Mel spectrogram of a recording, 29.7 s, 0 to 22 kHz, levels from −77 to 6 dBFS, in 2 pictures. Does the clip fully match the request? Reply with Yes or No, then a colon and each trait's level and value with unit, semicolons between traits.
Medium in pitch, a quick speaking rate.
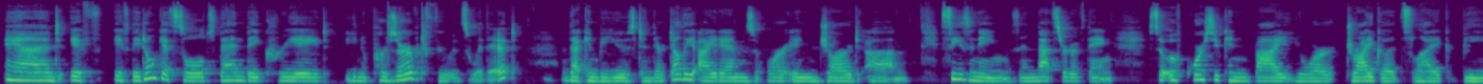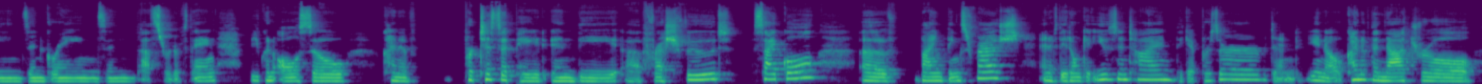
No: medium, 175 Hz; average, 175 wpm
